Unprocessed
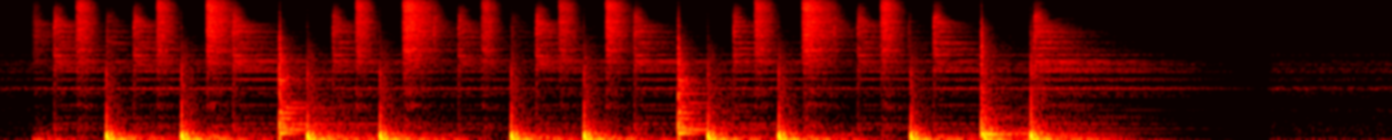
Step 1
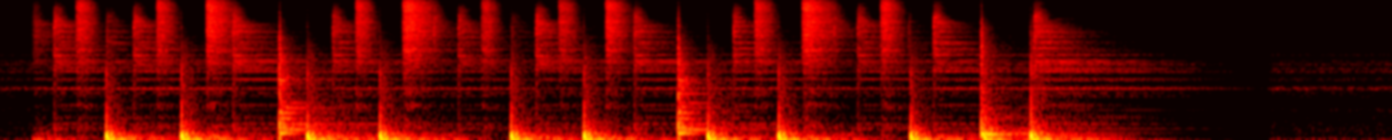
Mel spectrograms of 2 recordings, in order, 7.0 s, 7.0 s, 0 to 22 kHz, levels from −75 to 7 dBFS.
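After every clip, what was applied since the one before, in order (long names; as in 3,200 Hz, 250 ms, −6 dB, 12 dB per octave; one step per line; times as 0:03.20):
no processing that can be heard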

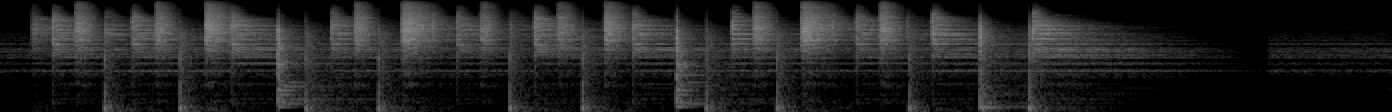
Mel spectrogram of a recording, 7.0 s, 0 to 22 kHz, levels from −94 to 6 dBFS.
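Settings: resonant band-pass 6,600 Hz, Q 1.6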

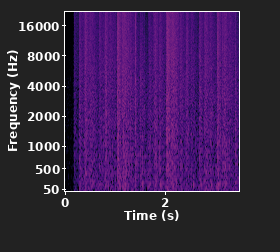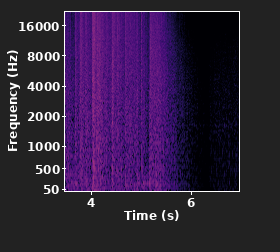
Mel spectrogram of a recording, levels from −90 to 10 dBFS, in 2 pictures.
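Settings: repeating echo 92 ms, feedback 49%, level −9 dB
convolution reverb RT60 0.80 s, pre-delay 94 ms, DRR 1.5 dB
short delay modulated by noise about 2,300 Hz, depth 0.12 ms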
